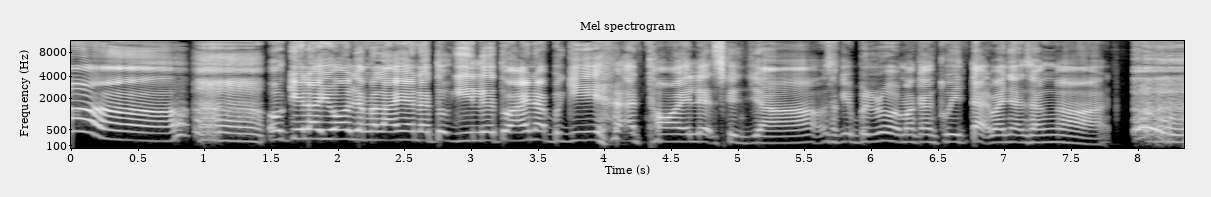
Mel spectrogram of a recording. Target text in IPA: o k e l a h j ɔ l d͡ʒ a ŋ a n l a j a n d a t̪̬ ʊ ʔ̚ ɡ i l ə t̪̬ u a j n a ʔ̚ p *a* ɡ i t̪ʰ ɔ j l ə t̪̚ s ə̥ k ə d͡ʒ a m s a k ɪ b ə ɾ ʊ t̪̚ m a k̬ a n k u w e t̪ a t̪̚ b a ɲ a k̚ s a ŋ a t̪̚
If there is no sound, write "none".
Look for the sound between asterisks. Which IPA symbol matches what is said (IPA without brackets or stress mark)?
ə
